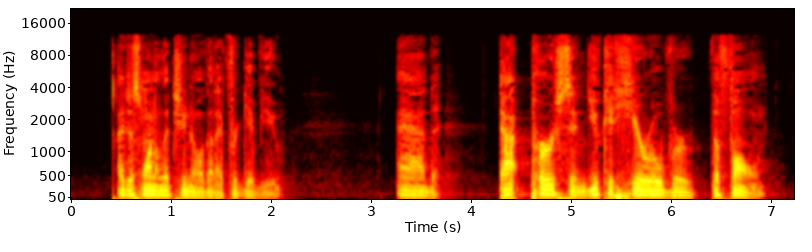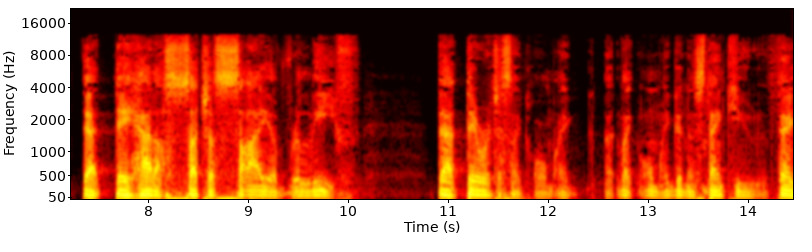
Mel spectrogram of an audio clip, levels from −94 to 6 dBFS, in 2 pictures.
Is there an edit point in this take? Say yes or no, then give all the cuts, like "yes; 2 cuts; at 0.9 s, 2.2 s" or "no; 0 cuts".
no; 0 cuts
